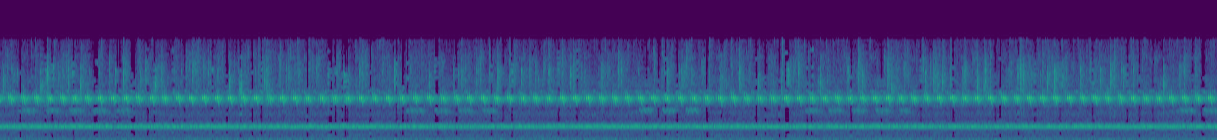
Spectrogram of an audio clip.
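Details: Crickets at night in a sleep and relaxation nature soundscape: a dense, steady, high chirping drone with rapid pulses about four per second, interrupted by short bursts of three or four brighter, higher chirps.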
